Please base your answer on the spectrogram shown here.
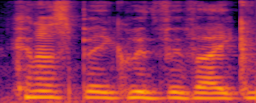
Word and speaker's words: Vivek: Oh, imagine how sad you'd have to be to like, can I speak with Vivek Ramaswamy, who rhymes with K. Ramaswamy and Jack Posobiec and Elon Musk, please?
